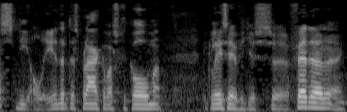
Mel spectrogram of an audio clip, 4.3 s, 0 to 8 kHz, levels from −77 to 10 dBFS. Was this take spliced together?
no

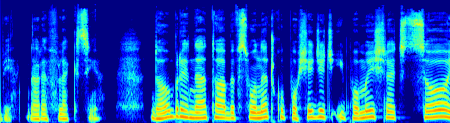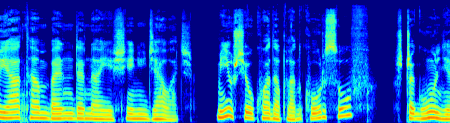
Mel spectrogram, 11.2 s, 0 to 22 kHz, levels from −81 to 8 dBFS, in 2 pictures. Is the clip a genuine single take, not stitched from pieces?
no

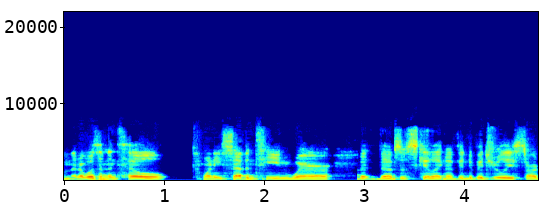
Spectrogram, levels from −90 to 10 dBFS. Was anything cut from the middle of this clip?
yes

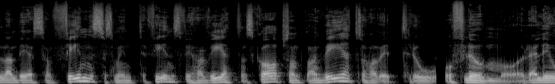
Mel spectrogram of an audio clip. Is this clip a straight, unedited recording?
no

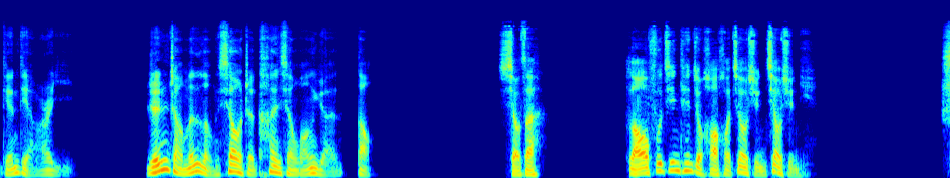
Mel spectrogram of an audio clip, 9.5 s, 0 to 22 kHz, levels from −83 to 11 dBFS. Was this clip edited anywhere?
yes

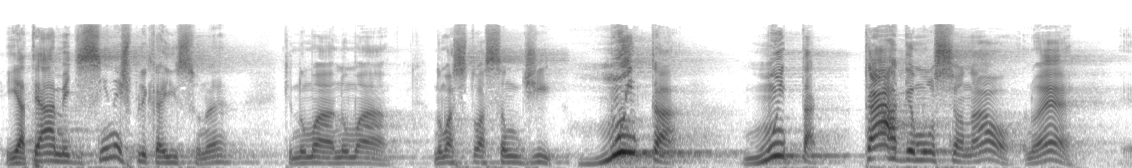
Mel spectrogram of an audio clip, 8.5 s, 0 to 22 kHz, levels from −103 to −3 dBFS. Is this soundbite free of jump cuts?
no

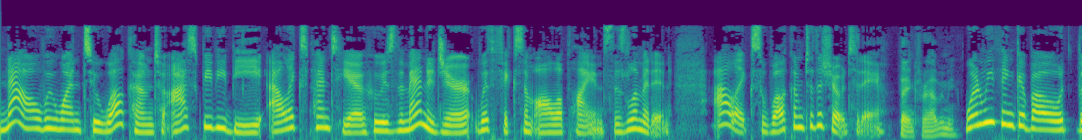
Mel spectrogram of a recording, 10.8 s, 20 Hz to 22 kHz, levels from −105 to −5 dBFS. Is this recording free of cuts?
no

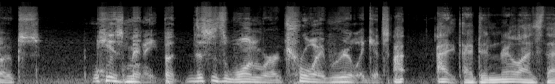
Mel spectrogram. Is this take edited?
yes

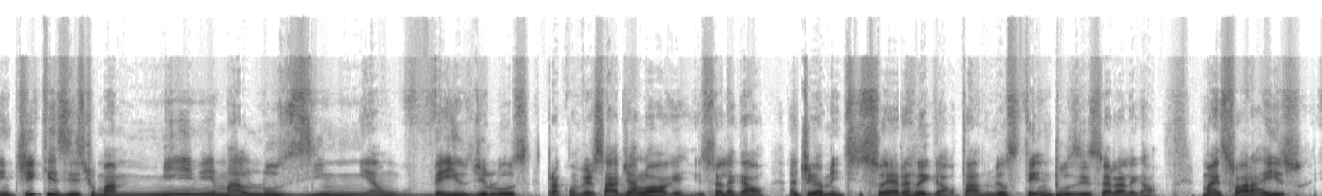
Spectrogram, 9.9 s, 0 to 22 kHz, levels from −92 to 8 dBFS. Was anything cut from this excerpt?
yes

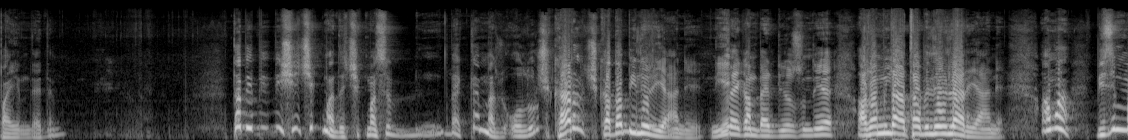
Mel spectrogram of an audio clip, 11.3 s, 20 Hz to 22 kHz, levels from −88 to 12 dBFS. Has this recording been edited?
yes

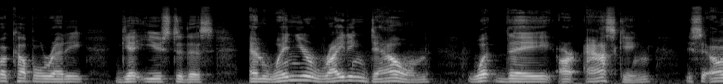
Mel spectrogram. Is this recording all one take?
yes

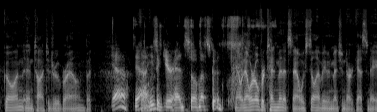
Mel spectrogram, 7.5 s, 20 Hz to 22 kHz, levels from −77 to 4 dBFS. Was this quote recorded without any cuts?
yes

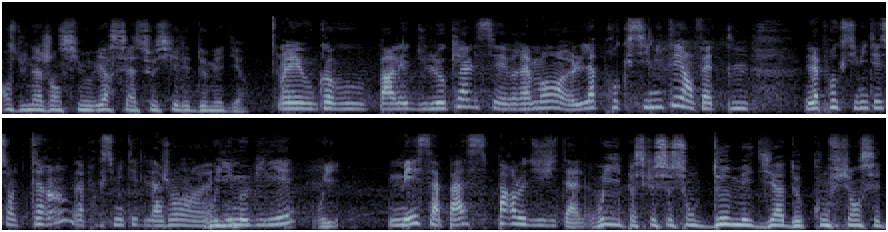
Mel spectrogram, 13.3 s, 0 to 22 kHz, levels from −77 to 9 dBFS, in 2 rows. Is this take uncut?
yes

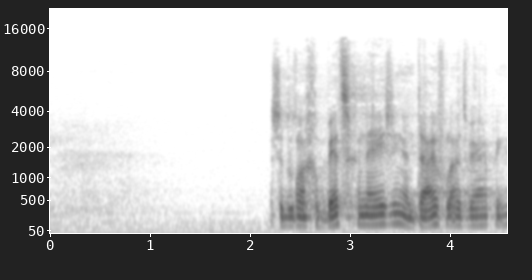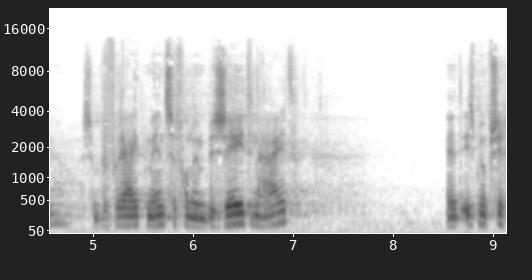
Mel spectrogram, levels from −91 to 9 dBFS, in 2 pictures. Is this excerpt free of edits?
no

